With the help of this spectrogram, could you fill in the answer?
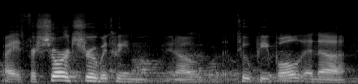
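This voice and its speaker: A man's voice: mid-range voice, lively intonation, moderate pace, a crowd in the background. A man teaching about the Passover Seder to a listener, earnest and repeating himself, mixing in Hebrew terms. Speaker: Torah teacher. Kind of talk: explaining Passover Haggadah to a listener.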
